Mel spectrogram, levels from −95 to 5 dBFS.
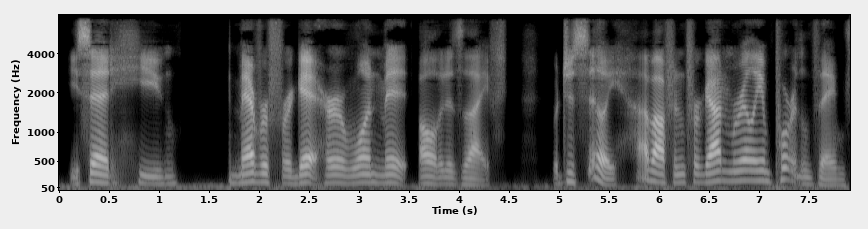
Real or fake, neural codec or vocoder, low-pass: fake; codec, 24 kHz, 0.9 kbps, WavTokenizer, large speech release; 7.2 kHz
